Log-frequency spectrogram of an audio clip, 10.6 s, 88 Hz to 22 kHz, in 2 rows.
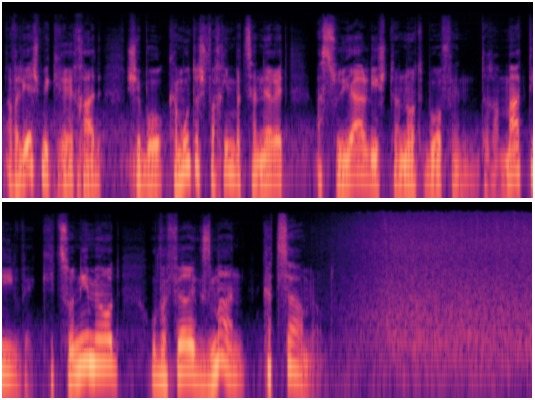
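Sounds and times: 
speech: 0.0s - 8.8s
rain pouring down: 8.5s - 10.6s.

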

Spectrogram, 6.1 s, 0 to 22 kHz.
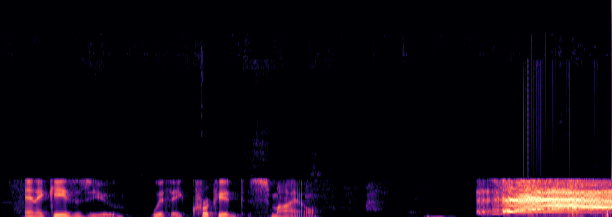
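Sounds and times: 
speech: 0.2s - 3.3s
creature cry: 4.8s - 6.1s.

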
